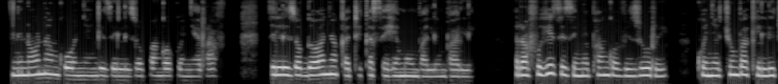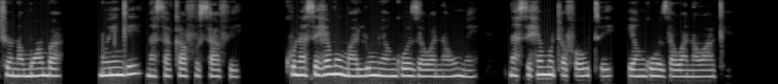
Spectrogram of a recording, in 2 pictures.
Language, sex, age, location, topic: Swahili, female, 18-24, Nairobi, finance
